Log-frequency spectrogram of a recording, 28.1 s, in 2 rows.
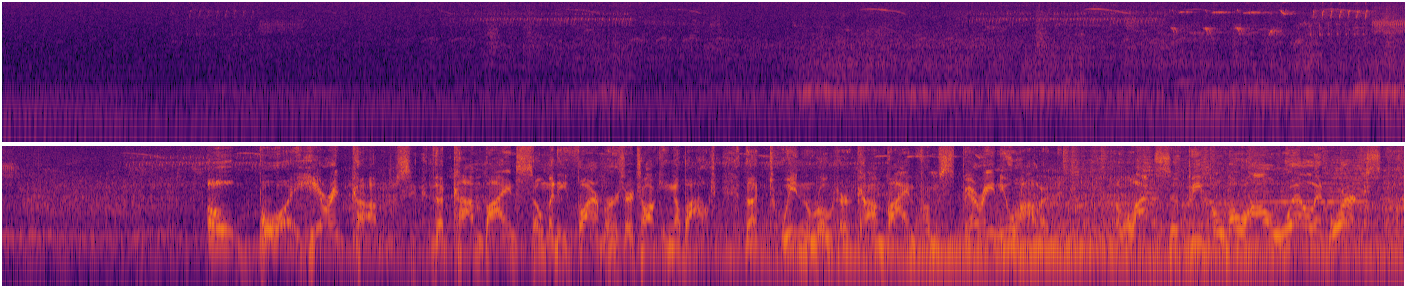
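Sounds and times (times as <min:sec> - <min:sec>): combine harvester hum: 0:00.0 - 0:28.0
cartoon birds chirping: 0:04.6 - 0:28.0.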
